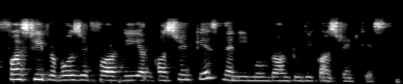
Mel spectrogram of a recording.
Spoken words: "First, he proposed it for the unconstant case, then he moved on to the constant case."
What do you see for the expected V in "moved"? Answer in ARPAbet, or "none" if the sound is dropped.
V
